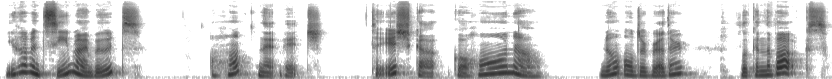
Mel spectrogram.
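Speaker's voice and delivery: animated story reading, voices high and lively; high, lively storybook reading; story read to children. Acted. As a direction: read the bilingual story to learners, playful. Reads a story with characters.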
